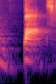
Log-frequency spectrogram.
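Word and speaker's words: Beaux: They There's a road here that's spelled b e a u x Mountain Road. I was but I first I I was I seen Bow Mountain Road BUT IT'S BOX MOUNTAIN ROAD.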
